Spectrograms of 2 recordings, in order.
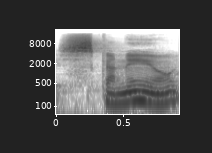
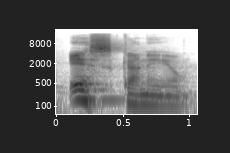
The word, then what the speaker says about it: escaneo: While this cognate is very similar to the English equivalent, scan, remember to pronounce the E at the start. It is not silent. You won't say scaneo, you will say escaneo.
